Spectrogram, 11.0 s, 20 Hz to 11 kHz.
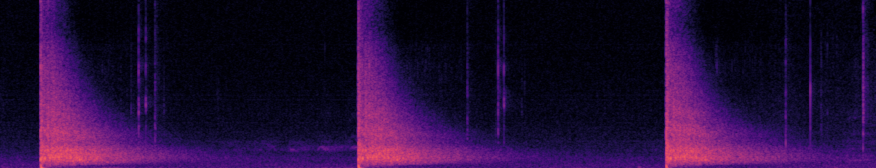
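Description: Three separate gunshots from a Smith & Wesson Bodyguard .380 pistol fired outdoors, each a sharp, loud crack that rings out and decays over a couple of seconds, spaced about four seconds apart.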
